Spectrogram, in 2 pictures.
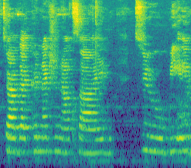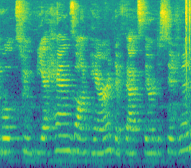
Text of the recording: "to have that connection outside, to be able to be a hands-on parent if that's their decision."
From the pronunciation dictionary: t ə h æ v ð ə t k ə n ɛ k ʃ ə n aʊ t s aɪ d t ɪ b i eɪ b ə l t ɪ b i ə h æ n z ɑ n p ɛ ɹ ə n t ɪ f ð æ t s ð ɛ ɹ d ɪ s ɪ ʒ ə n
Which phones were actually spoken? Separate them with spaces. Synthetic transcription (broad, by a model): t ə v ð ə t k ə n ɛ k ʃ ə n aʊ t s aɪ d t ɪ b i eɪ b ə l t ɪ b i ə h æ n z ɑ n p ɛ ɹ ə n t ɪ f ð æ t s ð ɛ ɹ d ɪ s ɪ ʒ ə n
